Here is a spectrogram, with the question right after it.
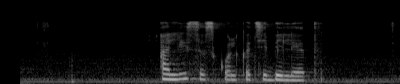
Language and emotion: Russian, neutral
